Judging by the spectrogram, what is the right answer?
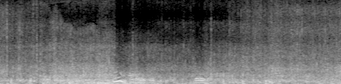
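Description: Muddy water splashing and churning as catch dogs and a hog struggle in it, with two brief cries over the splashing.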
